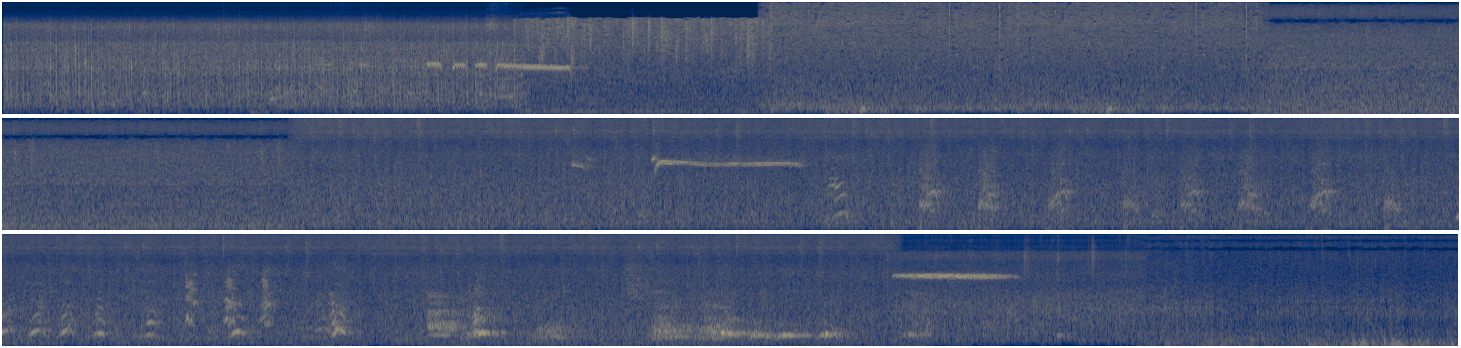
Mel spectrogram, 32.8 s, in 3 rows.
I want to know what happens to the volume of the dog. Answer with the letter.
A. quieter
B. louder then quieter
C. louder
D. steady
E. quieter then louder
C.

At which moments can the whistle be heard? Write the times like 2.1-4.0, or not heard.
2.6-4.3, 15.2-17.0, 28.5-29.5.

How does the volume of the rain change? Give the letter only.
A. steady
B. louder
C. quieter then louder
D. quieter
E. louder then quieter
D.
